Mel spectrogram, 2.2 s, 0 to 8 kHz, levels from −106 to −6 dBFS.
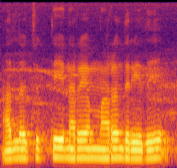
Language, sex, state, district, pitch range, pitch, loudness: Tamil, male, Tamil Nadu, Kanyakumari, 115-120 Hz, 120 Hz, -14 LUFS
